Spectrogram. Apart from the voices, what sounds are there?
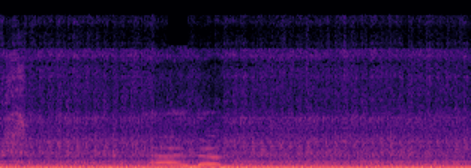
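boat engine idling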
